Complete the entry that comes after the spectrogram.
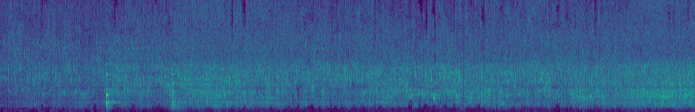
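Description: Thin yucca chips, wet with beet juice, sizzling and bubbling in hot oil in a saucepan as more slices are slid in. The bubbling is the water still in the slices cooking out. Two sharp clicks come about a second and a second and a half in.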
